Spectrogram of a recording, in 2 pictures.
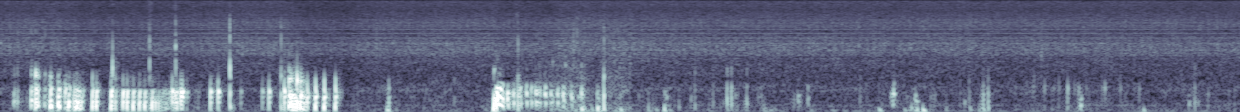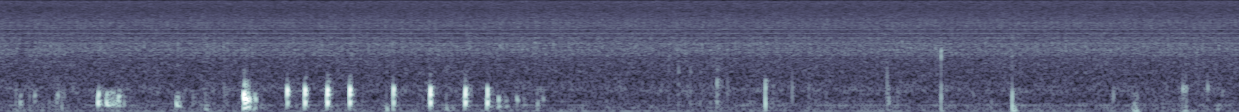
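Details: Stomach growling (borborygmi): loud gurgling rumbles, then trailing bubbly pops and squeaks of gas and fluid moving through the gut.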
